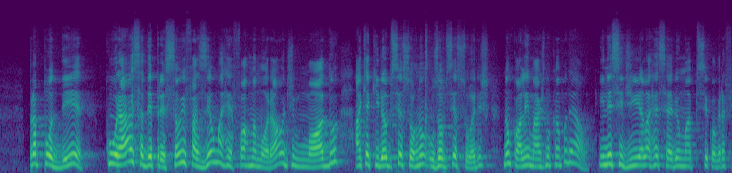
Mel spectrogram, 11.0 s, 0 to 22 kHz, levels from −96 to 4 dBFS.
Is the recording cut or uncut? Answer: cut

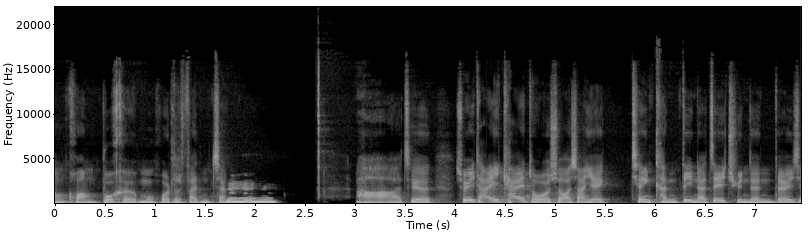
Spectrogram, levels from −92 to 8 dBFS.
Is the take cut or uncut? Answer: uncut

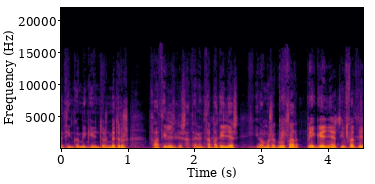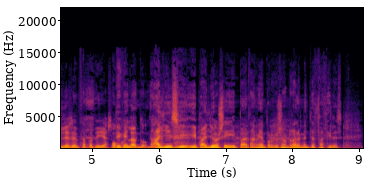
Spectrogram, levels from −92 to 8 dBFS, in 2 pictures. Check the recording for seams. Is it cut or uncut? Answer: cut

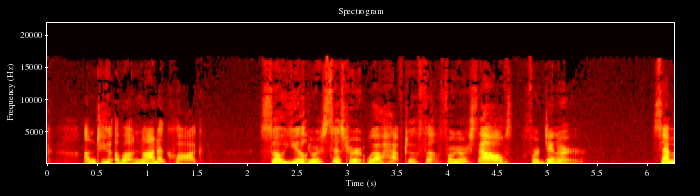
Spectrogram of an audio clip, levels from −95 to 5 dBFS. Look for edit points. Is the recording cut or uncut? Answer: cut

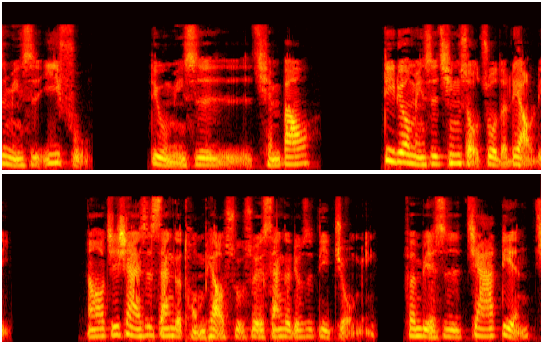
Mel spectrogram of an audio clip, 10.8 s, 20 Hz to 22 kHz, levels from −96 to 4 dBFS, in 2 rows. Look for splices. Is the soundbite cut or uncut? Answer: uncut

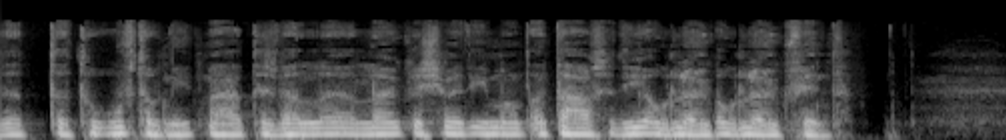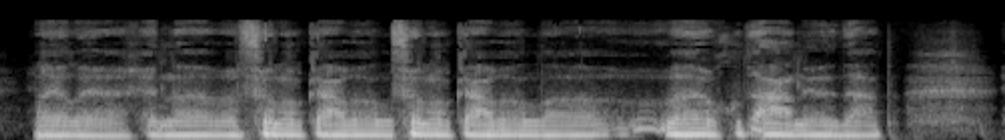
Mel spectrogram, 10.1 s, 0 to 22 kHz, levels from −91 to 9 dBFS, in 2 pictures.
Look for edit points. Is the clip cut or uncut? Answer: cut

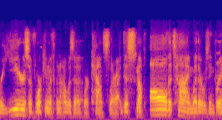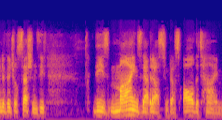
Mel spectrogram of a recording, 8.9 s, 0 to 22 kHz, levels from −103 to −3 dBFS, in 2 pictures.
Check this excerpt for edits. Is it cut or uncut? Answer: cut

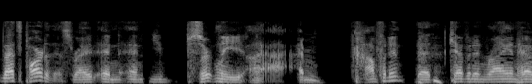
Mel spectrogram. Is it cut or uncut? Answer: cut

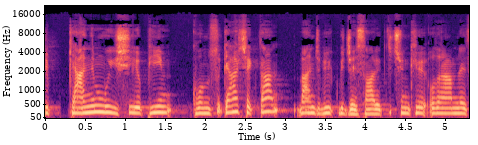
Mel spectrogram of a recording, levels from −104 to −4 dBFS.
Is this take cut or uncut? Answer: uncut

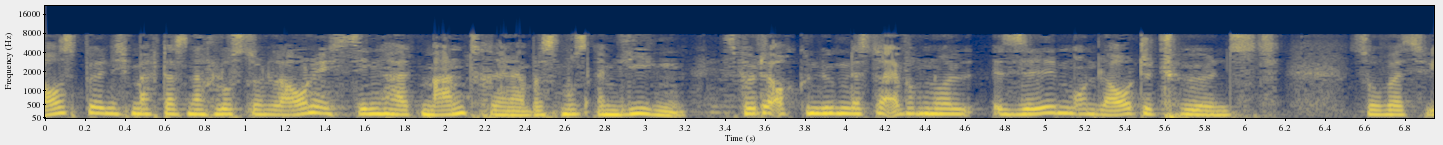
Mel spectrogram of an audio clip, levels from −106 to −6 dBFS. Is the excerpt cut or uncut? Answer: cut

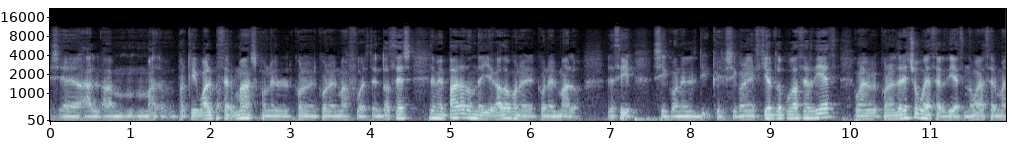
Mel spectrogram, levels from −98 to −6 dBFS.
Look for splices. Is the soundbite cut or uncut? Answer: cut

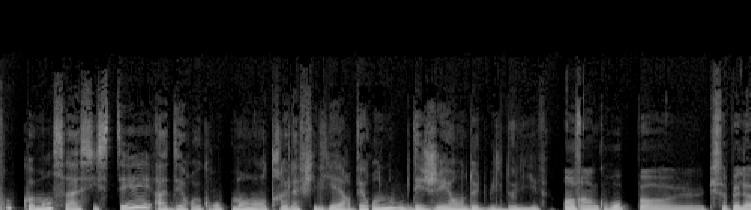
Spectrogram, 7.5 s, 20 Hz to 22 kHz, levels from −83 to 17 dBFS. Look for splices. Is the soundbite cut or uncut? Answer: cut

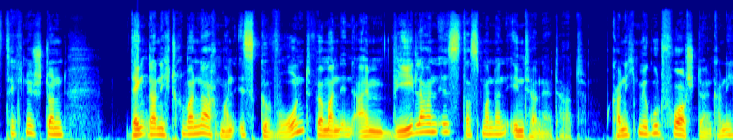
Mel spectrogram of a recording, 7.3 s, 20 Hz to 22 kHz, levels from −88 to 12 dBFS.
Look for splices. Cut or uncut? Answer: cut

